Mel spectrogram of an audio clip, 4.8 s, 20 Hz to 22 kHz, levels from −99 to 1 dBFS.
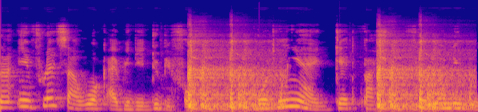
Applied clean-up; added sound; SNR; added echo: none; Cough; -4 dB; none.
